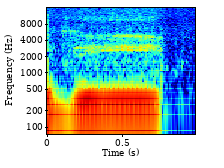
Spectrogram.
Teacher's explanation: آگے زال نرمی سے ادا کریں گے، زال کے بعد یا ہے، یا ساکن ہے، یا سے پیچھے زیر ہونے کی وجہ سے ہم نے مد کرنی ہے، 1 الف کے برابر کھینچ کے پڑھنا ہے، زال یا زیر زی۔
